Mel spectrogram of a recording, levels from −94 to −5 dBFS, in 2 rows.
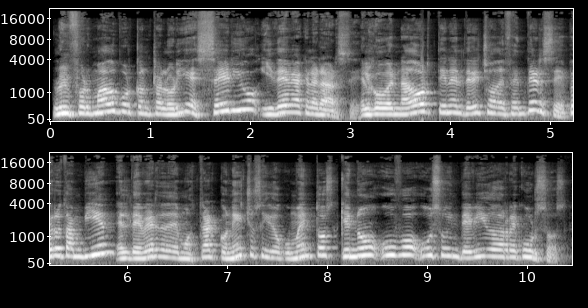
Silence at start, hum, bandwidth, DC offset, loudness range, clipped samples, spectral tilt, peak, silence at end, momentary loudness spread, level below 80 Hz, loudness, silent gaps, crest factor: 0.05 s; none; over 20 kHz; under 0.1%; 1 LU; under 0.1%; -6.5 dB/octave; 0 dBFS; 0.1 s; 5 LU; -54 dBFS; -15 LUFS; none; 14 dB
